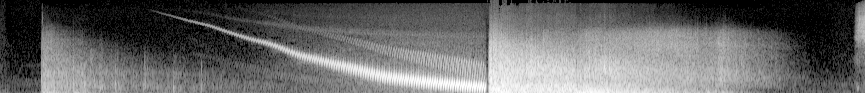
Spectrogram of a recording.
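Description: A cannon shot: a long whistle sliding steadily downward in pitch, then a sudden loud boom that rumbles and fades over a few seconds. No one speaks.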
